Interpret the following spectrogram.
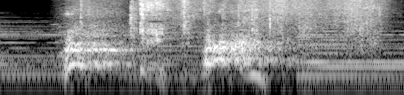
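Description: A dog barking twice, loud and short, about a third of a second and a second in, over background music.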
